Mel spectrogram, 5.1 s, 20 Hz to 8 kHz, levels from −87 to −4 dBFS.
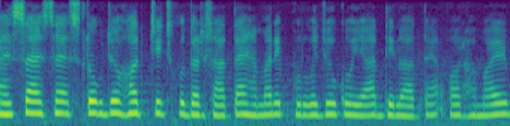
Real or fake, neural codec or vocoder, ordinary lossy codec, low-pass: fake; codec, 16 kHz, 2 kbps, FunCodec, trained on LibriTTS, 25 frames a second; none; none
